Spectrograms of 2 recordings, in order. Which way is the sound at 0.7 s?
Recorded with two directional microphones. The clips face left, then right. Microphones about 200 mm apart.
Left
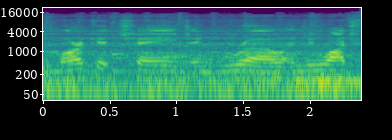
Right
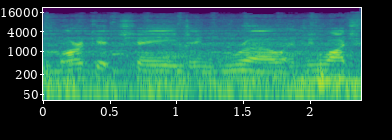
15° left (ahead or behind).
